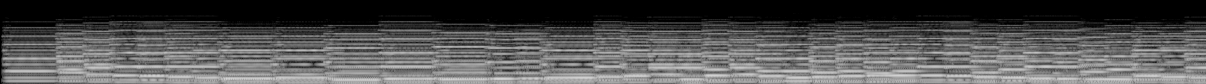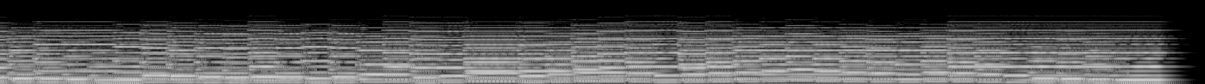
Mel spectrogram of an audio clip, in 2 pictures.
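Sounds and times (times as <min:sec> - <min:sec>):
musical prelude: 0:00.0 - 0:24.1.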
